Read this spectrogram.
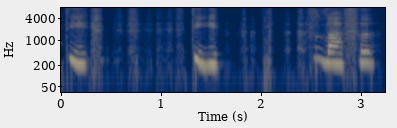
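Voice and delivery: a distressed schoolgirl; Hermine voice. A narrator's reading. (Hermine mit hoher, verzweifelter Stimme)

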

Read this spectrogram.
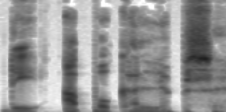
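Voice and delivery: low, whispered Death; slow, hollow whisper of Death; Death's voice. A narrator's reading. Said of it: "sagte Tod". (Tod, leise geflüstert)

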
